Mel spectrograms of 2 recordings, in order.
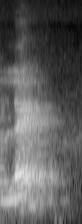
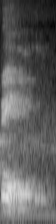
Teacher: In other words, the simple Shua becomes a short Tariq. The simple Shua becomes a short I sound, like the I in fit, or bit, or kit, or lit. So this becomes a short I.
